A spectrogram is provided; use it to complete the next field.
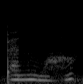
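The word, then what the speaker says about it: Benoît: all right dll Joel I want to pronounce this in the French way which is Ben Beno it's a very common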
